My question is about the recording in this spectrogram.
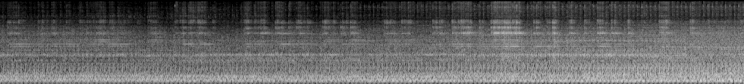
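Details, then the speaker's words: Single-cylinder diesel on a Winget mixer, stood a couple of years without starting, running after repair: even, steady thump about three beats a second, no knocks or rattles, quiet for a single; normal running. "Tell you what, on a single cylinder like that, this is actually really quiet. Usually they put in Europe in, but that's bearable."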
